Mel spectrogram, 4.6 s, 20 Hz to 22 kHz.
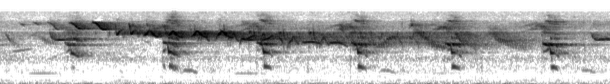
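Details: Hungry golden eagle chicks in Estonia, 2 June 2024, with the older chick aggressive toward the younger: high, thin descending squeals in quick succession over a dense, shrill chittering band, with a faint low rumble beneath.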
